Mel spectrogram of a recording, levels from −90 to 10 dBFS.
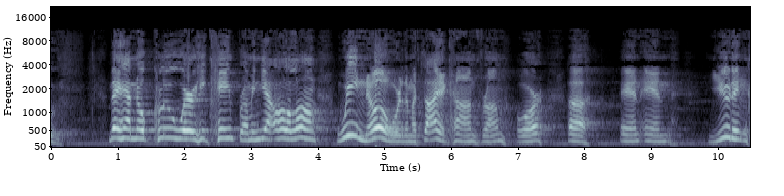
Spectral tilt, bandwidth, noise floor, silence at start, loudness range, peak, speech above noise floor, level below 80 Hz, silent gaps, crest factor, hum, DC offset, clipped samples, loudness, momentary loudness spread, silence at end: -4.5 dB/octave; 11.5 kHz; -51 dBFS; 0 s; 9 LU; -2 dBFS; 33 dB; -62 dBFS; none; 16 dB; none; under 0.1%; under 0.1%; -18 LUFS; 17 LU; 0 s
